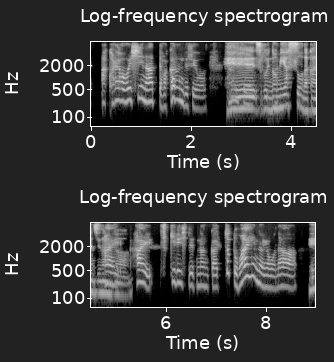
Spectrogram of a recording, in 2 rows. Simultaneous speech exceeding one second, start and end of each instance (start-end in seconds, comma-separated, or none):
none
